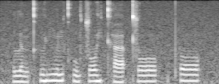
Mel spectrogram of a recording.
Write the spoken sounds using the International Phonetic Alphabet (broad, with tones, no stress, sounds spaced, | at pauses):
l ɐ˨˩ ŋ kʰ ɵ˨˧ ɥ ŋ ɵ˨˥ n kʰ o˨˩ w t͡s ɔː˧ j kʰ aː˨ p̚ t͡s ɔː˥ | pʰ ɔː˧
